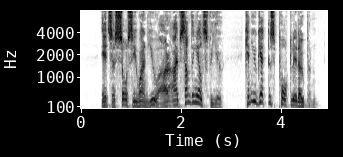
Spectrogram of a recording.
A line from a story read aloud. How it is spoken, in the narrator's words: asked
